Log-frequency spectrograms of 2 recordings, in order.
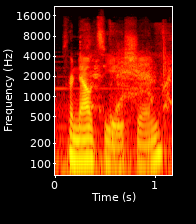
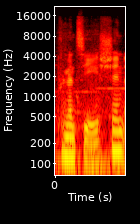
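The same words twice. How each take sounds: First: The second syllable sounds like 'noun'. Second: The second syllable sounds like 'nun'. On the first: The speaker calls it wrong. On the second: The speaker calls it right.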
